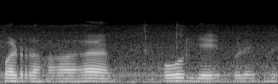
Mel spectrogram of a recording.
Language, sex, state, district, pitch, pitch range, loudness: Hindi, male, Haryana, Charkhi Dadri, 145 Hz, 135-145 Hz, -16 LUFS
